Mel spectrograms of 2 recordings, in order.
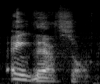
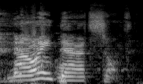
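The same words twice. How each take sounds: First: Southern drawl. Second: Louder, higher hammed-up Southern exclamation; over-the-top country accent; Southern drawl. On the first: Acted. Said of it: "I can't do it with Aurelius". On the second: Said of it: "I'm gonna keep doing it".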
